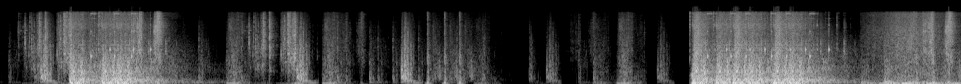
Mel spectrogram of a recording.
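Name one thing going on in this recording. Bursts of rapid gunfire crack out loudly.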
